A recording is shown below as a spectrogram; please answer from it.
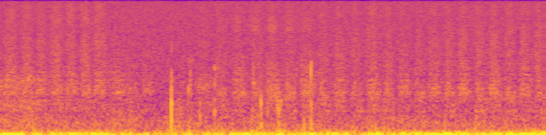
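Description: Faint rubbing of a fingertip over graphite pencil shading on drawing paper, smudging it to soften the tones, with a few small ticks in the middle.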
